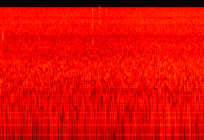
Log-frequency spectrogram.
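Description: Steady rain on the plastic sheeting of a polytunnel greenhouse, an even hiss.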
